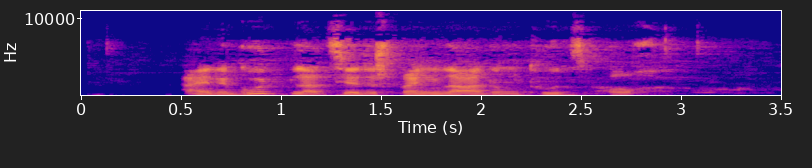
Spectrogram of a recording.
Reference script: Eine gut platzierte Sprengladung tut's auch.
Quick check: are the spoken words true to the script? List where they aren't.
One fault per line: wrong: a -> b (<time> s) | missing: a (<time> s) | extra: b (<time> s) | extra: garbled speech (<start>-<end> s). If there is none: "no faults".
no faults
